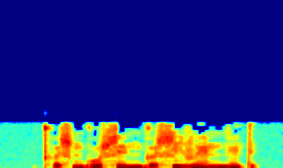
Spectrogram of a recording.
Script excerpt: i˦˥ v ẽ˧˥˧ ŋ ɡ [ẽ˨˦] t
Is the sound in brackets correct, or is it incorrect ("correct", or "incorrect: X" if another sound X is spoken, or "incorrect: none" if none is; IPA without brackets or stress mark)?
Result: correct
